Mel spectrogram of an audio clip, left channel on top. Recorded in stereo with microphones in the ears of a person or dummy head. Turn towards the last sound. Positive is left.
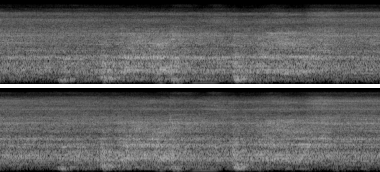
turn(degrees=-75)  # may be behind; listen again after turning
